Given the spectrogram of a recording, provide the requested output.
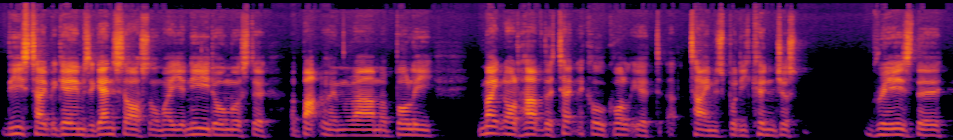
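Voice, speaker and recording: A man's voice: mid-range voice, steady tone, moderate pace. A man with a Geordie accent co-hosts a football podcast, with a mid-range voice. He talks through team selection in a fluent, analytical way and often restarts to rephrase his points. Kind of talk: casual football analysis chat.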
